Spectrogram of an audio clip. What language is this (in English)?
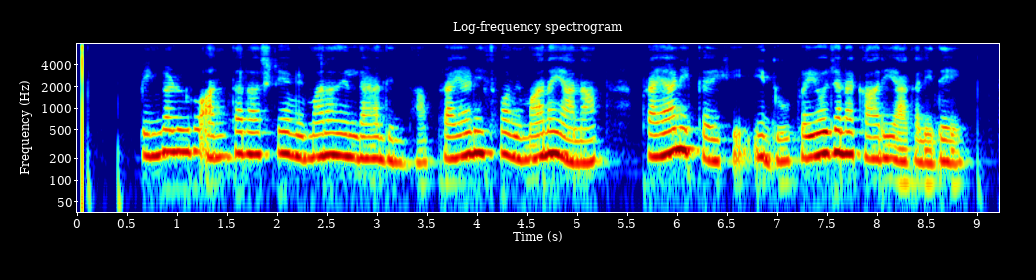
Kannada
